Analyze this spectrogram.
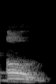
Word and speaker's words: of: আর ও দিয়ে একটা এফ, উচ্চারণ হচ্ছে অভ।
